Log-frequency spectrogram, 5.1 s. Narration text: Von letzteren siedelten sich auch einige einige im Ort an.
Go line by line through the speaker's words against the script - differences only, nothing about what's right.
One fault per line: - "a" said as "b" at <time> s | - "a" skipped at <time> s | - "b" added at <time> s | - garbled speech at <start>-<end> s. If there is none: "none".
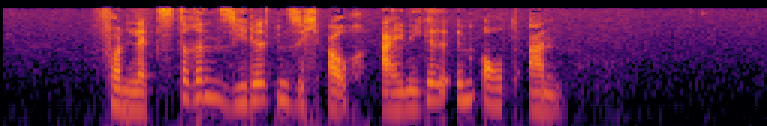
- "einige" skipped at 2.9 s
